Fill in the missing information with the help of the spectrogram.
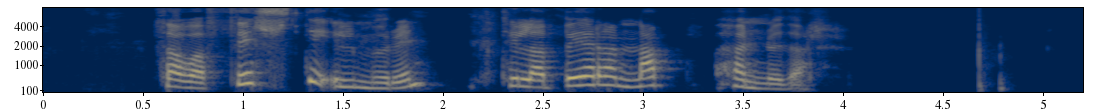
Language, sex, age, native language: Icelandic, female, 30-39, Icelandic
